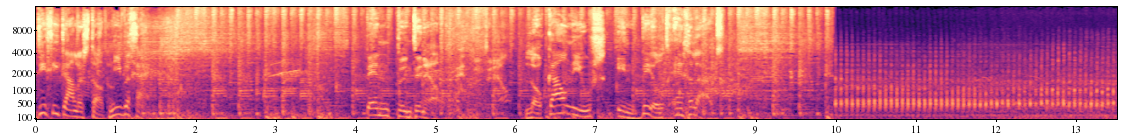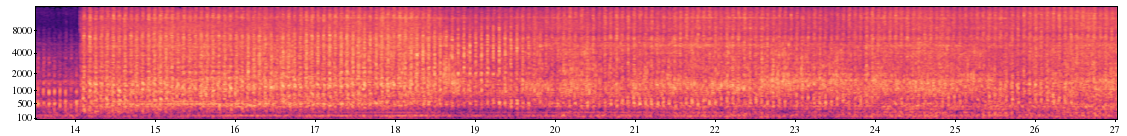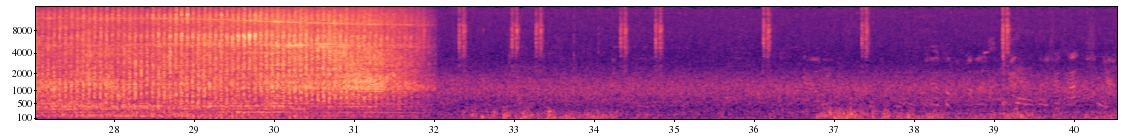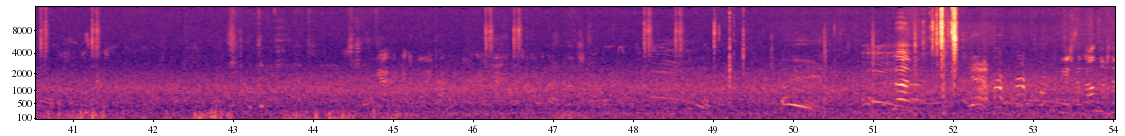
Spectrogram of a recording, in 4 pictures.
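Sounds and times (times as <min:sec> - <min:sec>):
helicopter hovering and landing: 0:00.0 - 0:32.4, 0:50.7 - 0:54.0.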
